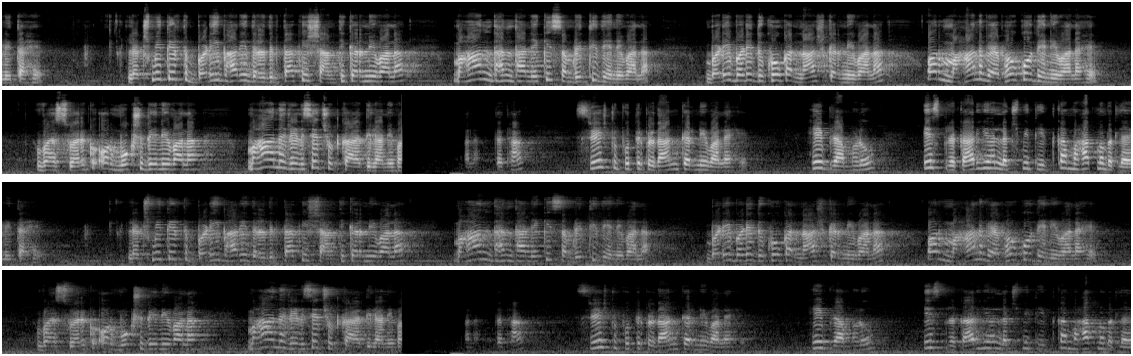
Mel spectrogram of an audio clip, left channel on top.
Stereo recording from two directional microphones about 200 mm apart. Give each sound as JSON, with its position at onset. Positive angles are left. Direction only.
{"t": 0.0, "sound": "speech", "side_deg": 40}
{"t": 15.9, "sound": "a sound", "side_deg": 40}
{"t": 17.1, "sound": "a woman's voice", "side_deg": 40}
{"t": 20.5, "sound": "a woman's voice", "side_deg": 40}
